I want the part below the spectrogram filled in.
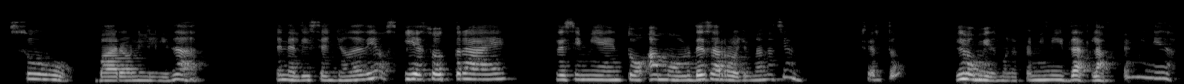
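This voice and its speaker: Animated woman teaching parents. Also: fairly high pitch, muffled recording. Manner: animated, asks "¿cierto?" often. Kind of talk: teaching a parenting class with personal stories.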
